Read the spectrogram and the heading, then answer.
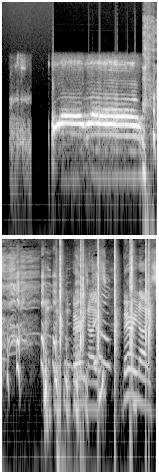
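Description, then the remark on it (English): A voice does a rendition of the human train whistle, one long, steady, high-pitched wail held for about two seconds, followed by bursts of laughter and excited voices. “A listener texted it and said, can … fire up Pittsburgh for Paul Skeens tonight by doing his rendition of the human train whistle?”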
